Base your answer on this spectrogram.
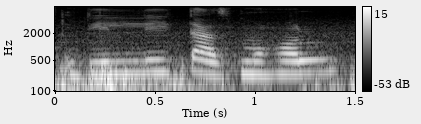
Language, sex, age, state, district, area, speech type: Assamese, female, 45-60, Assam, Nalbari, rural, spontaneous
